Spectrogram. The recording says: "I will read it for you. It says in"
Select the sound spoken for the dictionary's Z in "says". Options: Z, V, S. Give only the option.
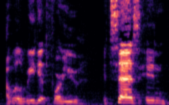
Z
